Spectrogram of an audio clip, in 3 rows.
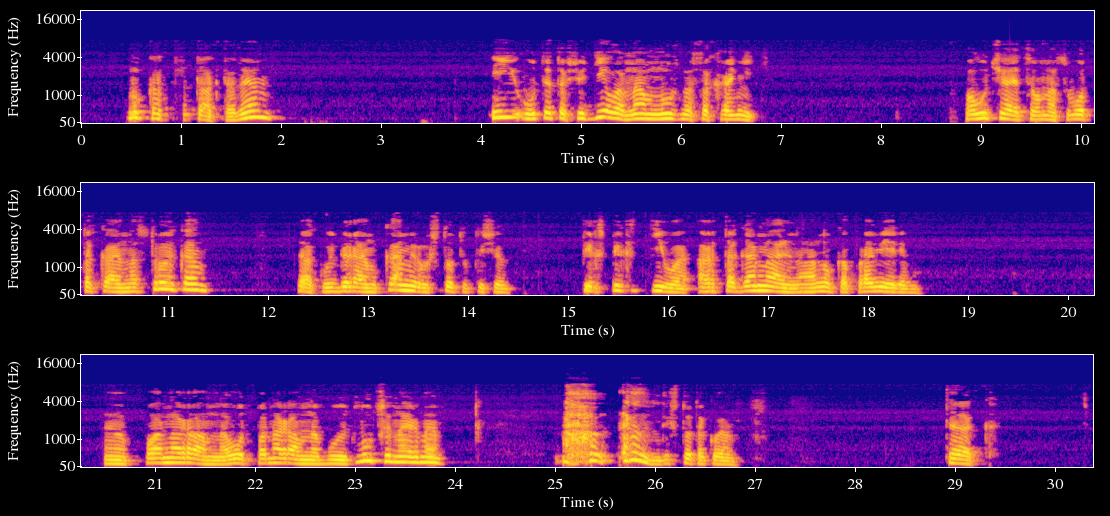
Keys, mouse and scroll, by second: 8.3 middle click, 9.8 middle click, 12.7 click, 14.7-15.9 drag, 17.4 KP_0, 19.5-20.8 drag.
